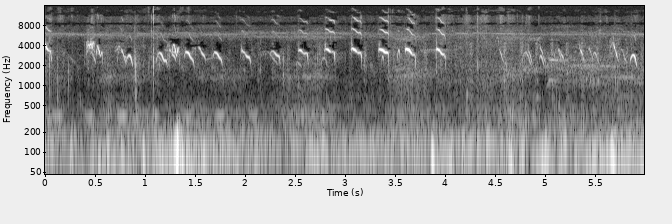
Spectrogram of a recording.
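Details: Yellow ducklings hatching in a cave nest; quick high chirping peeps in bursts from several chicks, above steady low background rumble and occasional knocks.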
